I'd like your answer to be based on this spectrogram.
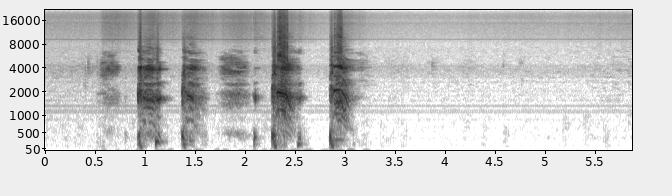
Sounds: Cough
